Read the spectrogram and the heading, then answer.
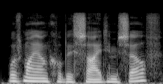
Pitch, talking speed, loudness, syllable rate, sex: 135 Hz, 185 wpm, -15 LUFS, 6.1 syllables/s, male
